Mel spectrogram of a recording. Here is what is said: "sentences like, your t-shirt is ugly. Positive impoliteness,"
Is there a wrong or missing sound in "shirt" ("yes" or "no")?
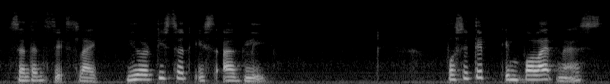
yes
